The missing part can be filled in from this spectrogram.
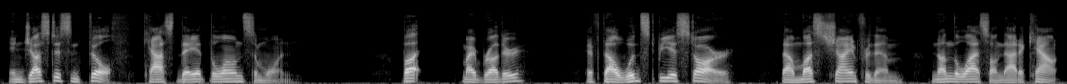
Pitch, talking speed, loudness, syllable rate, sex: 110 Hz, 165 wpm, -19 LUFS, 5.1 syllables/s, male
